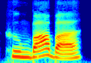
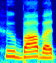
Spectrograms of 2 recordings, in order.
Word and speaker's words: Humbaba: of the cedar forest, Humbaba, but probably pronounced Hubaba 27 Eio or as the name appears in the old Babylonian version, Huwa.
